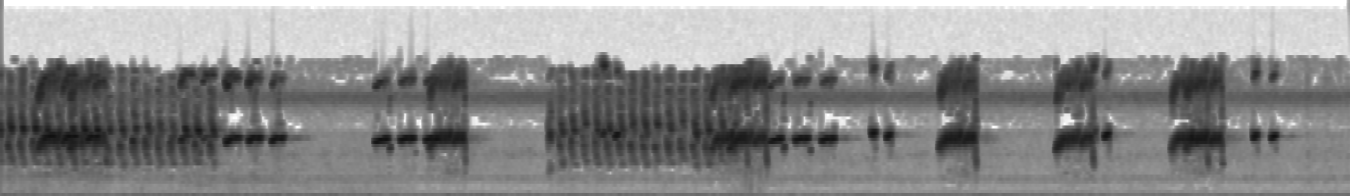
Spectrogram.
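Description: Thin, very high-pitched shrill notes from a female Blue-crowned hanging parrot, given in quick buzzy bursts and short repeated tsit phrases, with a soft low rumble underneath.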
